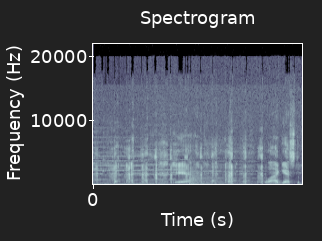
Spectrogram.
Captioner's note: men laugh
